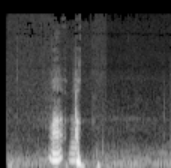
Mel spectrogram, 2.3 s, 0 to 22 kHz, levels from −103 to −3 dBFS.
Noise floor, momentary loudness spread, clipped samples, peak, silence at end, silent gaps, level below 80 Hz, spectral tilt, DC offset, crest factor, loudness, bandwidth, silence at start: -43 dBFS; 23 LU; under 0.1%; 0 dBFS; 0.5 s; none; -34 dBFS; -9 dB/octave; under 0.1%; 22 dB; -19 LUFS; 7.8 kHz; 0.1 s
